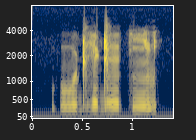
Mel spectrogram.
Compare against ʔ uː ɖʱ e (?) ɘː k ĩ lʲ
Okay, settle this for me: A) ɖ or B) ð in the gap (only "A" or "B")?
A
